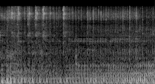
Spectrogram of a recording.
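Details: Chainsaw after repair: gunked carburetor cleaned ultrasonically, screen replaced and carb tuned, running Klotz oil; it idles with a steady, even buzz and no stumbling, now running normally.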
